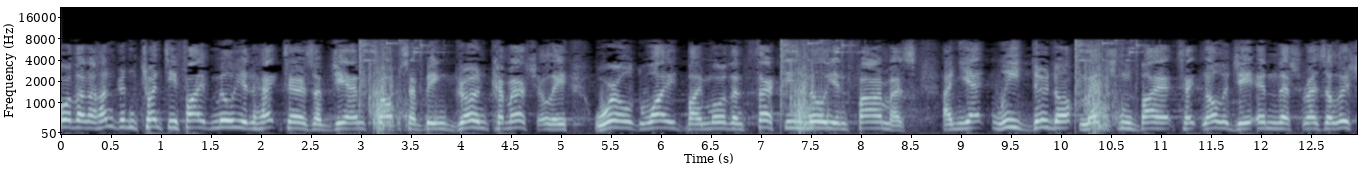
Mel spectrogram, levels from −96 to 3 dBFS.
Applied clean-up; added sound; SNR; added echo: none; Shatter; 8 dB; none.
